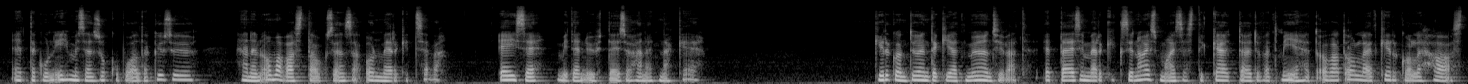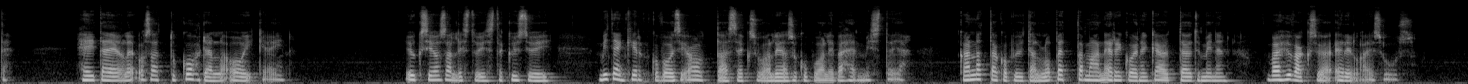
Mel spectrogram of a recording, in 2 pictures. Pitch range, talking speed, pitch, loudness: 170-205 Hz, 105 wpm, 185 Hz, -22 LUFS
